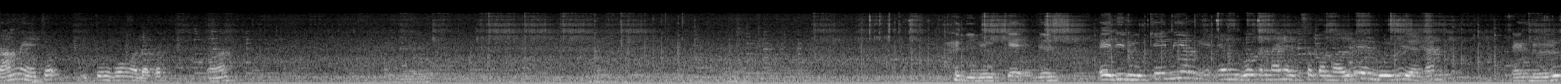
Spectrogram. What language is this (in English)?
Spanish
